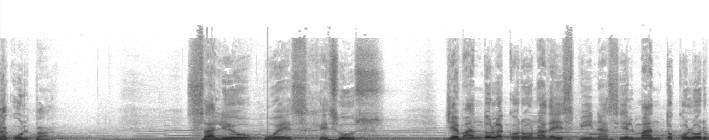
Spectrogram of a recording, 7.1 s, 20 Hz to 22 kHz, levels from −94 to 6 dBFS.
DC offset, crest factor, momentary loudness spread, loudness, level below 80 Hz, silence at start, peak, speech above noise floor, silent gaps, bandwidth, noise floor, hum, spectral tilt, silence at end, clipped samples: under 0.1%; 16 dB; 17 LU; -17 LUFS; -30 dBFS; 0 s; -2 dBFS; 25 dB; none; 17 kHz; -41 dBFS; none; -6.5 dB/octave; 0 s; under 0.1%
